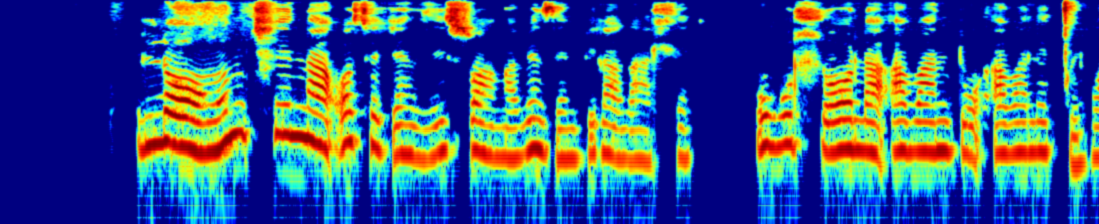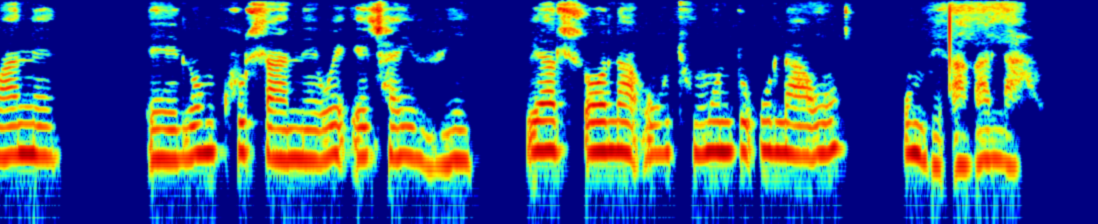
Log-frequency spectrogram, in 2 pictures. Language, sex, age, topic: North Ndebele, female, 50+, health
